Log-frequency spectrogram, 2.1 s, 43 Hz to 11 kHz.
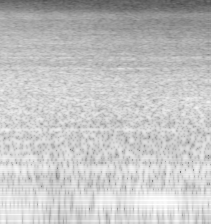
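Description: Engine and road noise of a UAZ-452 van approaching along the road, a steady low hum that grows slightly louder towards the end.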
